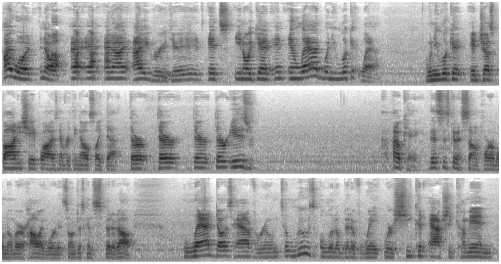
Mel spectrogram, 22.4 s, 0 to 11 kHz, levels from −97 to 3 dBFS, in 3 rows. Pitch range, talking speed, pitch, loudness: 130-185 Hz, 215 wpm, 155 Hz, -20 LUFS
